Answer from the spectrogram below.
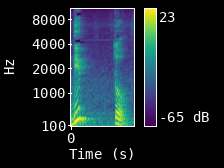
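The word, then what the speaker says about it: দ্বিত্ব: লিখেছি, দিত্ব, এই দেখো, তাহলে শুরুটা উচ্চারণ হবে না, শুধু দি হবে, এ হচ্ছে দি, আর এটা পরে আসে ডাবল হয়ে যাবে, তাহলে এ হচ্ছে দিত্ব, এ হচ্ছে ডাবল, দেখতে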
